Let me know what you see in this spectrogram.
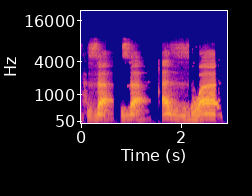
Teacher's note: Kemudian berdasarkan aliran napas, sifatnya ini jahar, ya. Za ini jahar, jadi tertahan aliran napas, berdasarkan aliran napas dia jahar, berarti sebagian napasnya tertahan seperti itu. Jadi desisan tadi, suara yang tajam tadi itu bukanlah berdasarkan, bukan udaranya yang mengalir, tapi memang suaranya tajam.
